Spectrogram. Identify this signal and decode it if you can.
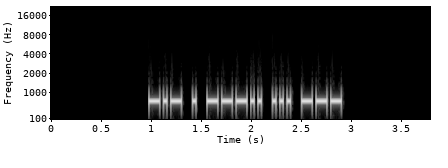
Morse code, heard as a keyed tone, about 33 wpm, 700 Hz. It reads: KE8SO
